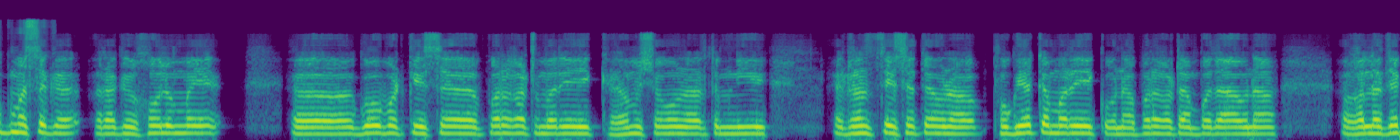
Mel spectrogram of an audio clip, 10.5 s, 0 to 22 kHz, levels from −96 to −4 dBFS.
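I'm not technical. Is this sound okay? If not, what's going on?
No. The speech was likely squeezed hard by Opus compression, which saves space by rebuilding parts of the sound roughly instead of keeping them exactly. From start to finish that leaves it grainy and rough, with nothing above 12.1 kHz, so the top end sounds dulled.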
